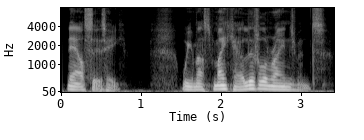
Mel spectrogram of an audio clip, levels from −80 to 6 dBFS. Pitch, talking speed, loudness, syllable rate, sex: 100 Hz, 160 wpm, -16 LUFS, 5.2 syllables/s, male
